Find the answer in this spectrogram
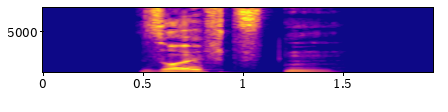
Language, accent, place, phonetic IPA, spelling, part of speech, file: German, Germany, Berlin, [ˈzɔɪ̯ft͡stn̩], seufzten, verb, De-seufzten.ogg
- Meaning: inflection of seufzen: 1. first/third-person plural preterite 2. first/third-person plural subjunctive II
